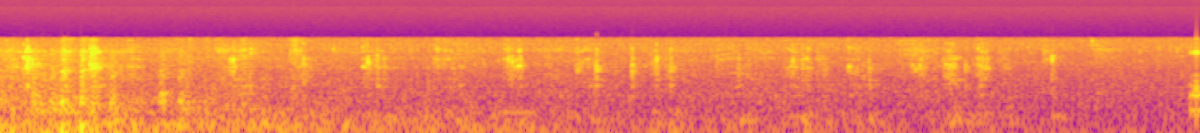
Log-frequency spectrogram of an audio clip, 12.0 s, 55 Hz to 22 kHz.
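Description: Stainless steel counterweight shaft being screwed by hand into an EQ8 equatorial mount head: faint, irregular ticks and scrapes of the threads and hands turning the shaft, with heavier handling knocks in the first couple of seconds.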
